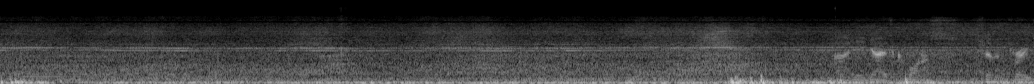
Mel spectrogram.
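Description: Airliner jet engines at taxi power: a steady low rumble with a thin, high whine held on one pitch, swelling briefly about seven seconds in.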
